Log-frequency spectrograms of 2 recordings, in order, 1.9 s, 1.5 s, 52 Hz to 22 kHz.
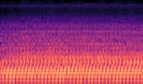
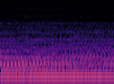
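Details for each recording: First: Chevy LT1 383 with a quiet street cam and unported LT4 heads on an engine dyno, pulling hard from 3200 to 6200 rpm, then briefly stumbles near the top; owner suspects an ignition-related loose wire, never found. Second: Chevy LT1-style 383 on the engine dyno, quiet street cam, unported LT4 heads, light roughly 20 ft-lb water-brake load for ring seating: smooth, steady low hum with no ticking or clatter; valvetrain quiet, no loose rockers.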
